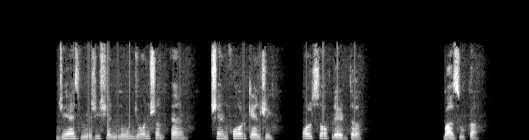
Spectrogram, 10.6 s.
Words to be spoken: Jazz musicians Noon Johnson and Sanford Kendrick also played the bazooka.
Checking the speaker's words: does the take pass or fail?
pass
